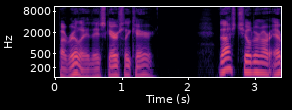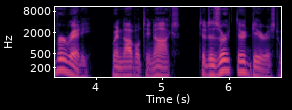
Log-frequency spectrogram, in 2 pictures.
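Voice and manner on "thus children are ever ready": plain reading voice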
